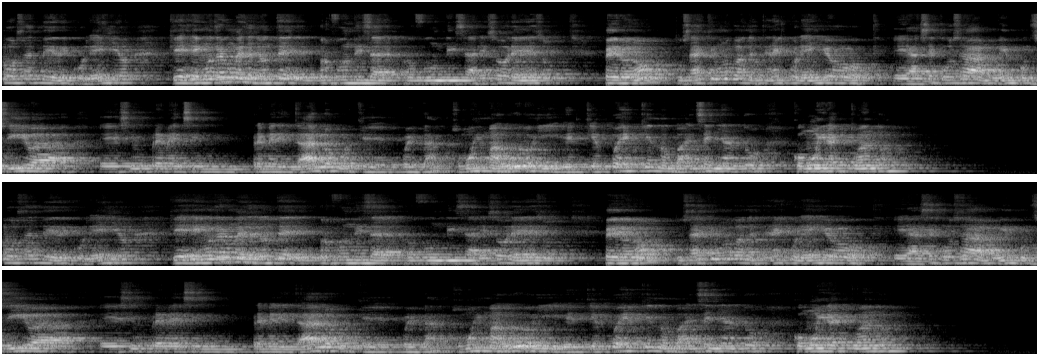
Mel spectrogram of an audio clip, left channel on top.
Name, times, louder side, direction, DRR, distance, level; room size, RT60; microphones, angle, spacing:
voice 1, 0.0-19.3, left 1 dB, 30° left, 1 dB, 5.2 m, -21 dB
27.5 x 16.5 x 6.6 m, 1.2 s
head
